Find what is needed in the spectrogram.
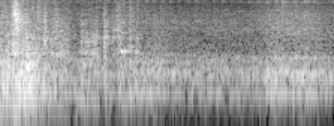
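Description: A car's engine running at low speed as it rolls slowly forward towing a boat trailer. It is a steady hum, loudest just at the start.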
